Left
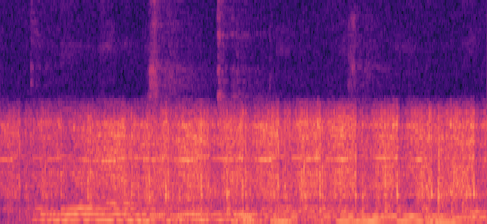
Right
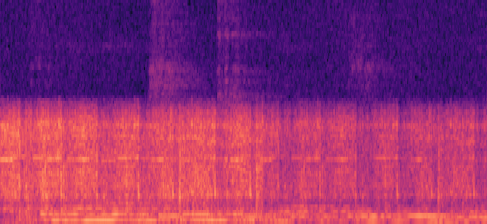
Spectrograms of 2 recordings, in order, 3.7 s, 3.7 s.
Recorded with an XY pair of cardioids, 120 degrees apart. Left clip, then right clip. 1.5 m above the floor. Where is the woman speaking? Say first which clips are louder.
Right 4 dB; 60° left, 8 m.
